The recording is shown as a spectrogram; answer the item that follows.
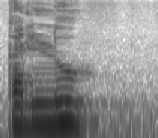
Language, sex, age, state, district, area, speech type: Manipuri, male, 30-45, Manipur, Imphal West, urban, read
